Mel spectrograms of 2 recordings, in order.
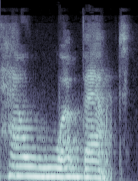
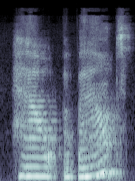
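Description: First: The words run together smoothly. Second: The words are said separately.

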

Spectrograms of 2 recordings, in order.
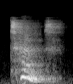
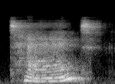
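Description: First: The syllable has a reduced schwa vowel. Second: The syllable has a full vowel. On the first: The speaker calls it right. "but tant" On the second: The speaker calls it wrong. "the a in tant becomes the schwa. So it's not tant"

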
